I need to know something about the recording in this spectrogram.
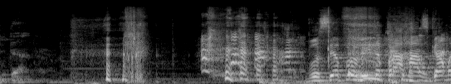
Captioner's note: laugh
